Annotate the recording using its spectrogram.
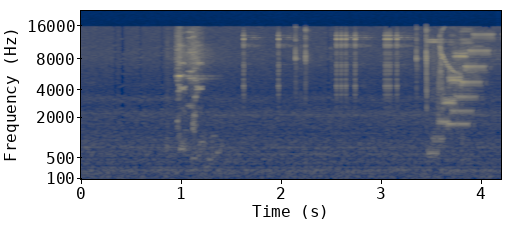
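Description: Short electronic blips sound as a menu opens.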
